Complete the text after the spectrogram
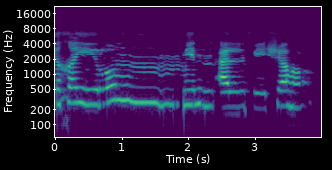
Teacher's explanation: Khairum, tanwin dimasukkan ke huruf mim · tanwin bertemu dengan mim maka ditahan 2 harokat ya. Lailatul qadri khairum min alfi syahr ya. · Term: Idgham bigunnah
